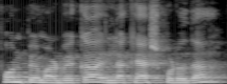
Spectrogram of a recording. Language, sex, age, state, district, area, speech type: Kannada, female, 45-60, Karnataka, Bangalore Rural, rural, spontaneous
